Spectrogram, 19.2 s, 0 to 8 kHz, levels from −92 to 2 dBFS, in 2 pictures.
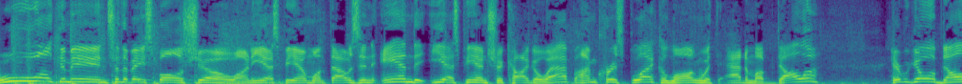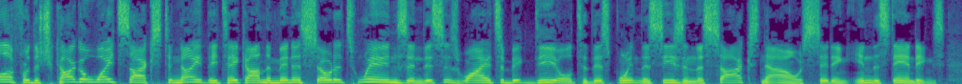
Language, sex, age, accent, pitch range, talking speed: English, male, 30-49, American, 160-210 Hz, 180 wpm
